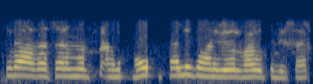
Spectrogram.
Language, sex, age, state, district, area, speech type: Odia, male, 45-60, Odisha, Nabarangpur, rural, conversation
